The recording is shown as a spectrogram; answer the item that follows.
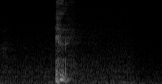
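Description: A person gives one short throat-clearing cough about a second in. The rest is faint background hiss.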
